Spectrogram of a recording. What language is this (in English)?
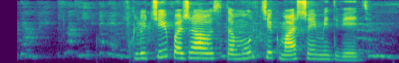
Russian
